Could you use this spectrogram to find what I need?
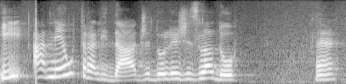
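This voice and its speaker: A woman with an Italian accent speaks at a very slow pace, her fairly high pitch moving in very wide swings, with noticeable background noise behind her. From Italy. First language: Italian (speaking Portuguese). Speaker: law professor. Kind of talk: lecture. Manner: interactive, many hesitations and tag questions.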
